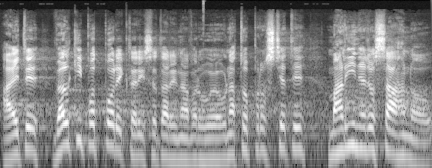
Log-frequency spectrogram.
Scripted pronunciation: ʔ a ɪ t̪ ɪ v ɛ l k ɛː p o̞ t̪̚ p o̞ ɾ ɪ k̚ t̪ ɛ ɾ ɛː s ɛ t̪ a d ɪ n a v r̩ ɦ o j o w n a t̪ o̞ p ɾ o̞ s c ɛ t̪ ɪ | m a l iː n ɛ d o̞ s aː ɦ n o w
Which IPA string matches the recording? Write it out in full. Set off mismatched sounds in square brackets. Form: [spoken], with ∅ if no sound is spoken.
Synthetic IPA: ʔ a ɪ t̪ ɪ v ɛ l k [iː] p o̞ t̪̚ p o̞ ɾ ɪ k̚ t̪ ɛ ɾ [iː] s ɛ t̪ a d ɪ n a v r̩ ɦ [u] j o w n a t̪ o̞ p ɾ o̞ s c ɛ t̪ ɪ | m a l iː n ɛ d o̞ s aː ɦ n o w

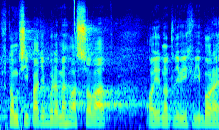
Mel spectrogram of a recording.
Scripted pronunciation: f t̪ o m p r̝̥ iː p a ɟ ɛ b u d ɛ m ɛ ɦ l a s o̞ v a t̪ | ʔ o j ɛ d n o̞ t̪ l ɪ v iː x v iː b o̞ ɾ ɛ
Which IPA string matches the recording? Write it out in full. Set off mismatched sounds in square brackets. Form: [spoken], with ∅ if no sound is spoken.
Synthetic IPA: f t̪ o m p r̝̥ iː p a ɟ ɛ b u d ɛ m ɛ ɦ l a s o̞ v a t̪ | ʔ o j ɛ d n o̞ t̪ l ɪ v iː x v iː b o̞ ɾ ɛ

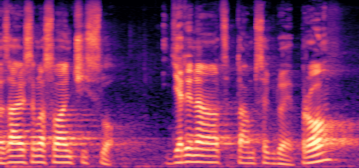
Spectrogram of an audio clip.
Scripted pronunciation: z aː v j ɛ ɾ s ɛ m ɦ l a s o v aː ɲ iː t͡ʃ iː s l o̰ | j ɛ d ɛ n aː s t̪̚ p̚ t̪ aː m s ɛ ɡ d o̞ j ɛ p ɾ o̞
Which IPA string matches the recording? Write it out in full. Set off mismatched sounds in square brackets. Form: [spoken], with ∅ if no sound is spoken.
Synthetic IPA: z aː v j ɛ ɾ s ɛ m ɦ l a s o v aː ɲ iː t͡ʃ iː s l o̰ | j ɛ d ɛ n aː [t͡s] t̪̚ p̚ t̪ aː m s ɛ ɡ d o̞ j ɛ p ɾ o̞

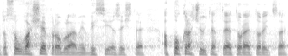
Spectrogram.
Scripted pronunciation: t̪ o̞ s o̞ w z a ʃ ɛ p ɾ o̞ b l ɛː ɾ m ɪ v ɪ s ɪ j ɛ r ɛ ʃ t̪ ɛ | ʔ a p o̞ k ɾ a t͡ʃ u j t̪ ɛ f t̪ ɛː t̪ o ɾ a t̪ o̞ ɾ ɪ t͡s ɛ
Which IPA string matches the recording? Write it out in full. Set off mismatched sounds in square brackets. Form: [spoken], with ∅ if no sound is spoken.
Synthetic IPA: t̪ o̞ s o̞ w [v] a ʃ ɛ p ɾ o̞ b l ɛː [∅] m ɪ v ɪ s ɪ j ɛ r ɛ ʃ t̪ ɛ | ʔ a p o̞ k ɾ a t͡ʃ u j t̪ ɛ f t̪ ɛː t̪ o ɾ [ɛ] t̪ o̞ ɾ ɪ t͡s ɛ

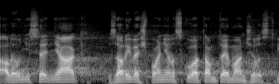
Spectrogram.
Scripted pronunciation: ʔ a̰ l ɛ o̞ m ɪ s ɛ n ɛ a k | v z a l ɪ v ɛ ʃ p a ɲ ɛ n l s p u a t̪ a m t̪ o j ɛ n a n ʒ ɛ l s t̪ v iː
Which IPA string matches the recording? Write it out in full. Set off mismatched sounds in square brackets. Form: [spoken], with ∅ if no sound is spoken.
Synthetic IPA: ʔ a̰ l ɛ o̞ [ɲ] ɪ s ɛ [ɲ] ɛ a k | v z a l ɪ v ɛ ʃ p a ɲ ɛ [∅] l s [k] u a t̪ a m t̪ o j ɛ [m] a n ʒ ɛ l s t̪ v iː

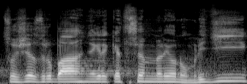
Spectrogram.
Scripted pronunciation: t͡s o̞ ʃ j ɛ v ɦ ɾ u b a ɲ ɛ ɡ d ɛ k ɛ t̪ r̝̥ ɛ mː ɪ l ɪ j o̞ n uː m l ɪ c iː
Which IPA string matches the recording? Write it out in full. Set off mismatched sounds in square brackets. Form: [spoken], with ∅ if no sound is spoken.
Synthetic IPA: t͡s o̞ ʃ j ɛ [z] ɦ ɾ u b a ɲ ɛ ɡ d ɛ k ɛ t̪ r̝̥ ɛ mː ɪ l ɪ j o̞ n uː m l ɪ [ɟ] iː

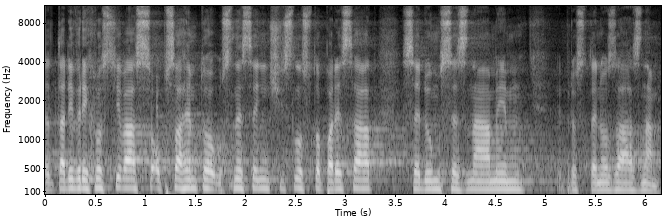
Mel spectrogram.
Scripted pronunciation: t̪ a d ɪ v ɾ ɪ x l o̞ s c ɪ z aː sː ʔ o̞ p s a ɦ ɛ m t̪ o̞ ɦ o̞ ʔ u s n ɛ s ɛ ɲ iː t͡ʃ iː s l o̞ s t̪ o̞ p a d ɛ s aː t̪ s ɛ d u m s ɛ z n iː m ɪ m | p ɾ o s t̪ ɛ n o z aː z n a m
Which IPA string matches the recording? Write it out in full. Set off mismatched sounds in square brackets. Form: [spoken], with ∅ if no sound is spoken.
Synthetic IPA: t̪ a d ɪ v ɾ ɪ x l o̞ s c ɪ [v] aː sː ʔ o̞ p s a ɦ ɛ m t̪ o̞ ɦ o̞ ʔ u s n ɛ s ɛ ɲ iː t͡ʃ iː s l o̞ s t̪ o̞ p a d ɛ s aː t̪ s ɛ d u m s ɛ z n [aː] m ɪ m | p ɾ o s t̪ ɛ n o z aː z n a m

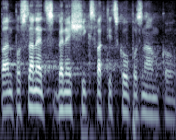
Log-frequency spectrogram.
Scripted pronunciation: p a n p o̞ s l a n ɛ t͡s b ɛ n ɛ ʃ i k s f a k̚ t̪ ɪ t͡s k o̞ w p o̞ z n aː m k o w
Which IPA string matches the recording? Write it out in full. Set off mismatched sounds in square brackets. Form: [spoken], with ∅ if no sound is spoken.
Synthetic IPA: p a n p o̞ s l a n ɛ t͡s b ɛ n ɛ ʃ i k s f a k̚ t̪ ɪ t͡s k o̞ w p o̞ z n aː m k o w

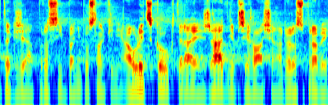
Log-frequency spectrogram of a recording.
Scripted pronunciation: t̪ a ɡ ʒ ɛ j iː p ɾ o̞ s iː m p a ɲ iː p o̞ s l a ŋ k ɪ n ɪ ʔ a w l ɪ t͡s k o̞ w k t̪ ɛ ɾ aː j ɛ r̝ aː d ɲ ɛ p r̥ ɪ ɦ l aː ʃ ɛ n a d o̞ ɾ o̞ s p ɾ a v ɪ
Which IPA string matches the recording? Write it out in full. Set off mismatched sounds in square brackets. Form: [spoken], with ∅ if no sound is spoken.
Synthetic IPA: t̪ a ɡ ʒ ɛ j [aː] p ɾ o̞ s iː m p a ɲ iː p o̞ s l a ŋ k ɪ [ɲ] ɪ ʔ a w l ɪ t͡s k o̞ w k t̪ ɛ ɾ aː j ɛ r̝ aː d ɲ ɛ p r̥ ɪ ɦ l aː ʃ ɛ n a d o̞ ɾ o̞ s p ɾ a v ɪ

